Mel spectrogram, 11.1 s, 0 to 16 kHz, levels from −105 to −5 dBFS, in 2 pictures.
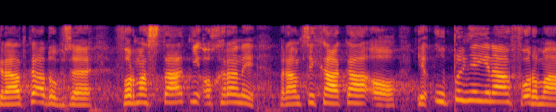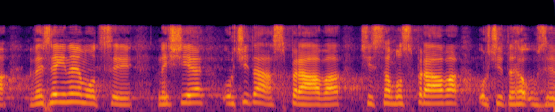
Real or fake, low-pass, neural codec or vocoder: fake; 7.2 kHz; codec, 16 kHz, 16 kbps, FunCodec, trained on Chinese and English, 50 frames a second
